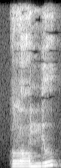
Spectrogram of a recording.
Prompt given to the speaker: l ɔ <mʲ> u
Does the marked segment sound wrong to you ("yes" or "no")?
no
